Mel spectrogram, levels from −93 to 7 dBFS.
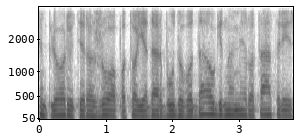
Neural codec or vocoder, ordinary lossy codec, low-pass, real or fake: none; Opus, 16 kbps; 3.6 kHz; real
